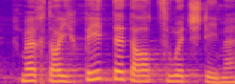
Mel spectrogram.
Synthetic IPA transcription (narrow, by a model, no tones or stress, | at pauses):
ɪχmœχtɔʏxb̥ɪtəd̥ɑːt͡suəʃtɪmːə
